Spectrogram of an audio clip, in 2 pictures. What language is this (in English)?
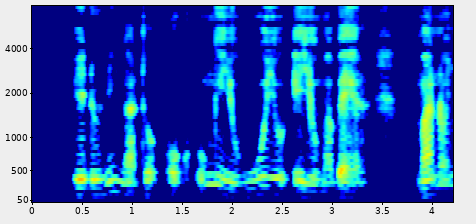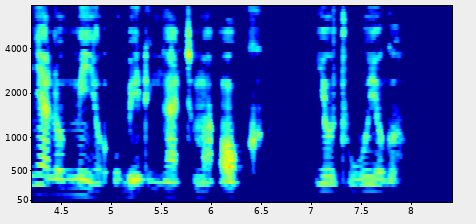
Luo (Kenya and Tanzania)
